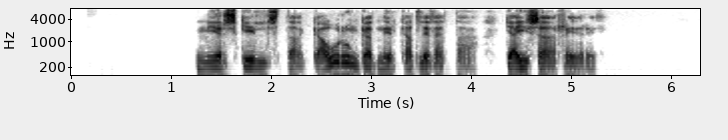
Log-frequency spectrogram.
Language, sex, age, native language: Icelandic, male, 20-29, Icelandic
